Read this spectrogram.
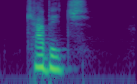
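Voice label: "cabbage", British English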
